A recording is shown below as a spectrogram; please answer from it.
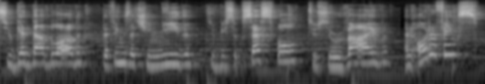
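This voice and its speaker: Female presenter, fairly high voice, explanatory delivery with earnest emphatic pauses, faint music underneath. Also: lively intonation. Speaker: presenter giving roleplaying advice.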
